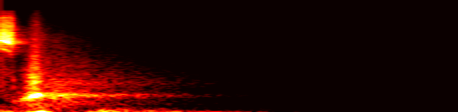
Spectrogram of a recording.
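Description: A short whoosh transition effect that fades out within about a second, followed by dead silence.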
